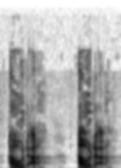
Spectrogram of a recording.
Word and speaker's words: out of: Notice the pronunciation of this because we really combine these two words to sound like outa, outa, out of the blue, out of the blue.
